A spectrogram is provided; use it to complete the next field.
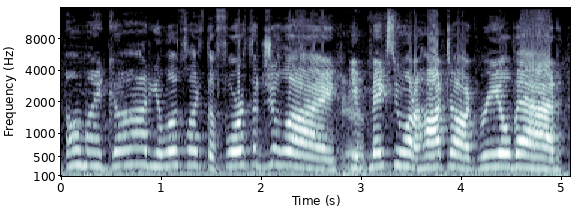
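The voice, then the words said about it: Imitates another person's voice. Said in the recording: “a pretty good Jennifer Coolidge impression”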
